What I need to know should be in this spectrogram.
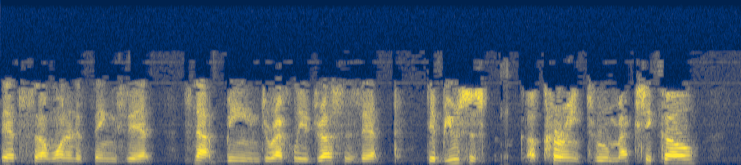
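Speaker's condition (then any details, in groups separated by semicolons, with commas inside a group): No condition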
